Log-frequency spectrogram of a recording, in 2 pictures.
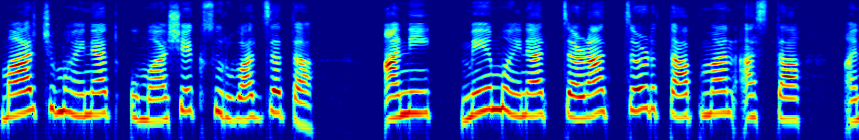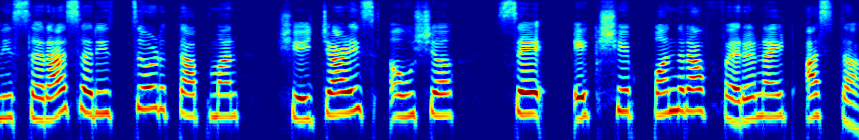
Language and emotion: Goan Konkani, neutral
